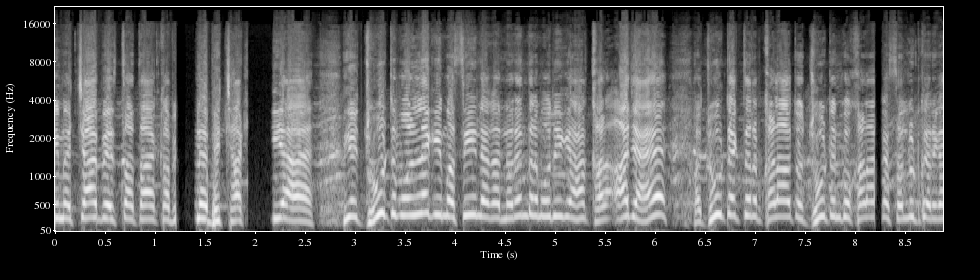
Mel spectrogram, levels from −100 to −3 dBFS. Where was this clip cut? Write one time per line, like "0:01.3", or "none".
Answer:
none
